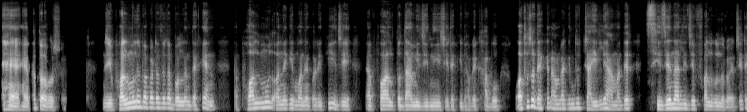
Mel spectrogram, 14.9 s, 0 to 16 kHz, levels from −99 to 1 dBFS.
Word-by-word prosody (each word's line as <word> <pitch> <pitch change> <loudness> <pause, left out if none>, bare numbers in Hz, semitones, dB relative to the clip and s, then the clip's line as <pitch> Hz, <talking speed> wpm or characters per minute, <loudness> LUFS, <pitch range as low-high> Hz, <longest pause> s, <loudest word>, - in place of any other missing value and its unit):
হ্যাঁ, 105 -4 +7
হ্যাঁ। 95 -1 +1
এটা 145 - -7
তো - - +4
অবশ্যই। 95 0 -5 0.8
জ্বি, 100 - +2 0.2
ফলমূলের 155 +8 +7
ব্যাপারটা 160 -1 +3
যেটা 155 0 +2
বললেন, 120 +1 +2
দেখেন 115 +4 -1 0.5
আ - - -10 0.2
ফলমূল 155 +6 +3
অনেকেই 130 +2 -1
মনে 115 0 -1
করে 110 0 -6
কি? 150 - -3 0.2
যে 115 0 -1 0.4
অ্যা 110 - -2
ফল 115 -1 +3
তো - - +1
দামি 110 0 +2
জিনিস, 105 0 -2
এটা 105 0 -7
কীভাবে 105 0 -8
খাবো? 95 -2 -6 0.5
অথচ, 135 +9 +1 0.2
দেখেন 145 +2 -2
আমরা 135 +1 -2
কিন্তু 140 +1 -3 0.2
চাইলে 125 +3 -1
আমাদের 120 +3 -1 0.5
সিজনাল 135 +3 +3
যে 130 - 0
ফলগুলো 110 -2 -2
রয়েছে, 95 0 -7
এটা 135 +3 -7
120 Hz, 150 wpm, -21 LUFS, 110-140 Hz, 0.8 s, হ্যাঁ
